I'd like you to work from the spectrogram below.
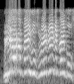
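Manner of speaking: very high, loud nagging wife voice; wife yelling at her husband to fetch bagels; shrill nagging wife. Retold or imitated. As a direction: screech the order like a nagging wife. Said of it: "She said".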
